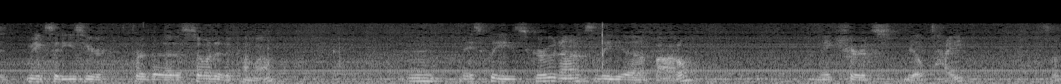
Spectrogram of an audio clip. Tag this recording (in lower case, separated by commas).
speech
